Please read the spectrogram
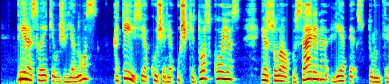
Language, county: Lithuanian, Vilnius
